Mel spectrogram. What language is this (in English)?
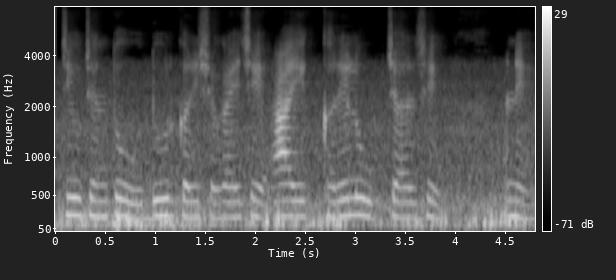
Gujarati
